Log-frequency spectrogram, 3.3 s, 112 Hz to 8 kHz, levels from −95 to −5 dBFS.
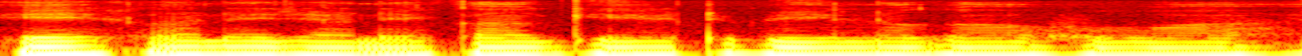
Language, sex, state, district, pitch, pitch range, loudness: Hindi, male, Uttar Pradesh, Saharanpur, 115 Hz, 110-115 Hz, -13 LUFS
